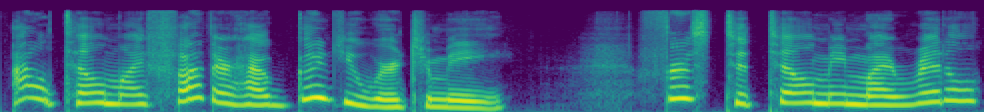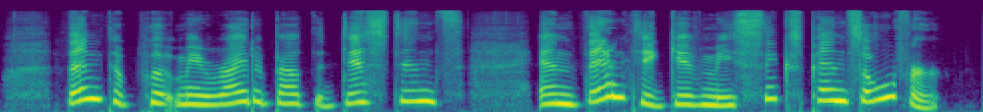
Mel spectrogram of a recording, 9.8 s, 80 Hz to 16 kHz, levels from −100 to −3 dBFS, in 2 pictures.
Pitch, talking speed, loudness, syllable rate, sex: 300 Hz, 185 wpm, -15 LUFS, 5.0 syllables/s, female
